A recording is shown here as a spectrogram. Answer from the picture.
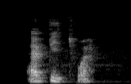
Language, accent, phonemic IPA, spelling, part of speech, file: French, Canada, /a.pi.twa/, apitoient, verb, LL-Q150 (fra)-apitoient.wav
- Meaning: third-person plural present indicative/subjunctive of apitoyer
